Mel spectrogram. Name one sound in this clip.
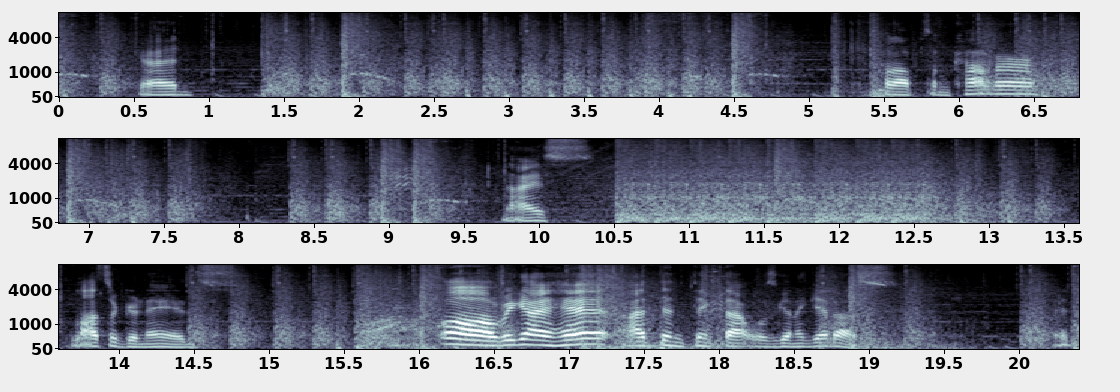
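Guns fire in quick bursts of shots.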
